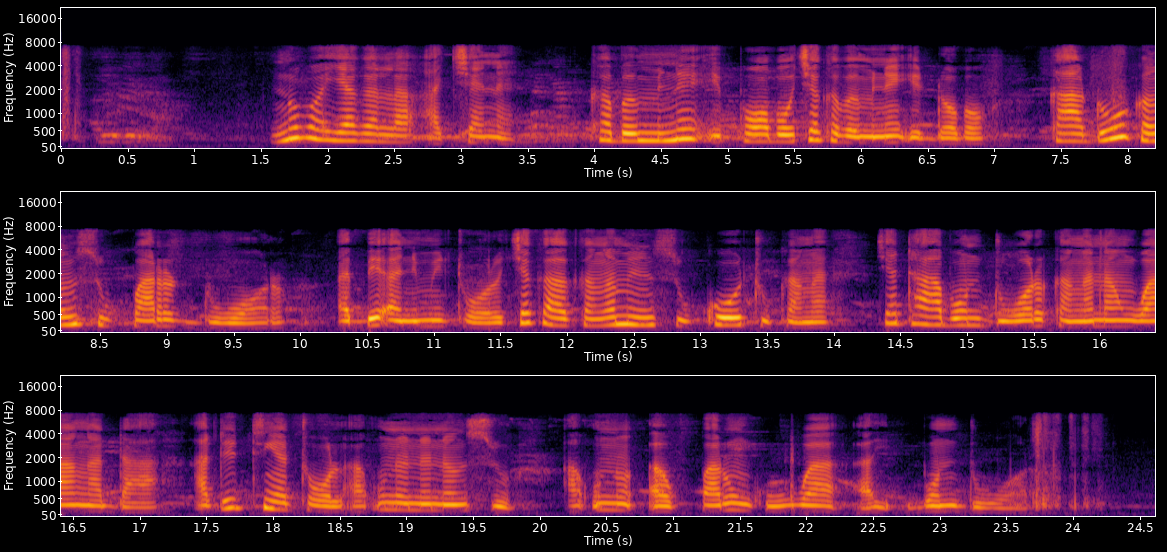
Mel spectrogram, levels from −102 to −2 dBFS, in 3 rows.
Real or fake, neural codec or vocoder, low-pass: real; none; 7.2 kHz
